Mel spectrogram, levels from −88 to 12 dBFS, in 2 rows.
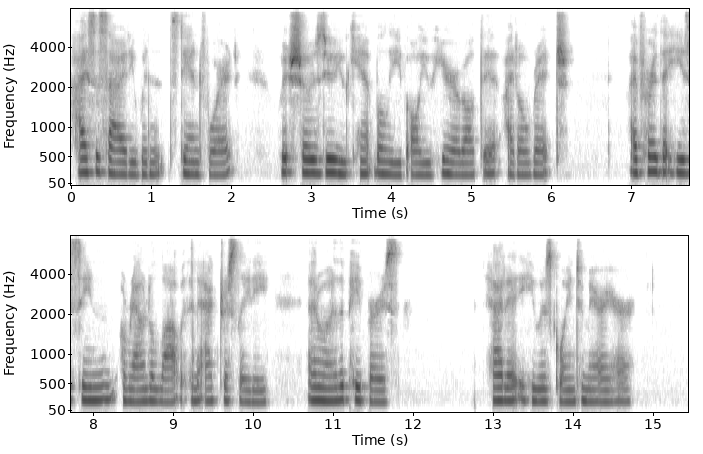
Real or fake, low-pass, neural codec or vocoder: real; 7.2 kHz; none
